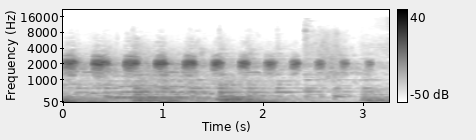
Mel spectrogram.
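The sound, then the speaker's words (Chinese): Wild ducks circling over a marsh give a steady, evenly spaced run of loud, nasal calls, about a dozen in three seconds, with no voices. “吉姆在岛上的树林中穿梭，忽然芦苇丛中传来一阵骚动，一只野鸭飞起，其他的野鸭也跟着纷纷飞了起来，在沼泽上空盘旋啼叫。”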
